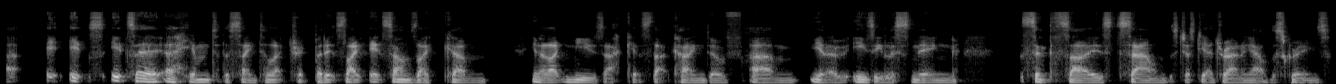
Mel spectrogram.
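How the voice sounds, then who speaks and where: Low-voiced man, husky and halting. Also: fairly even intonation, a bit bright, no room sound, studio quality. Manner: halting, searching for words. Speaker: tabletop game participant. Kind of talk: improvised tabletop roleplay storytelling.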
